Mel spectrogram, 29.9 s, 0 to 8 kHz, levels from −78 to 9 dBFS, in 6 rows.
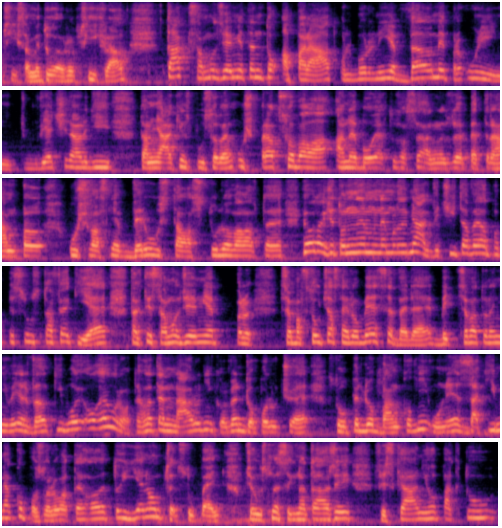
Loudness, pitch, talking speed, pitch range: -15 LUFS, 170 Hz, 175 wpm, 150-195 Hz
